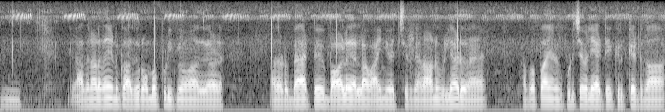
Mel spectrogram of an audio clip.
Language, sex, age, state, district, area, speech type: Tamil, male, 18-30, Tamil Nadu, Dharmapuri, urban, spontaneous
